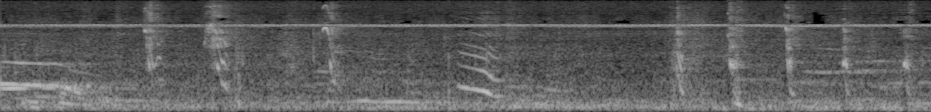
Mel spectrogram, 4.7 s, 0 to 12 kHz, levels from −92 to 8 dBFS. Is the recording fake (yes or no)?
no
